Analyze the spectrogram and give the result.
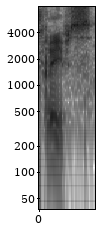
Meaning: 1. crustacean, crab, crayfish 2. cancer (disease) 3. Cancer
- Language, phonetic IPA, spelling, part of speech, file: German, [kʰʁ̥eːps], Krebs, noun, De-Krebs.ogg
